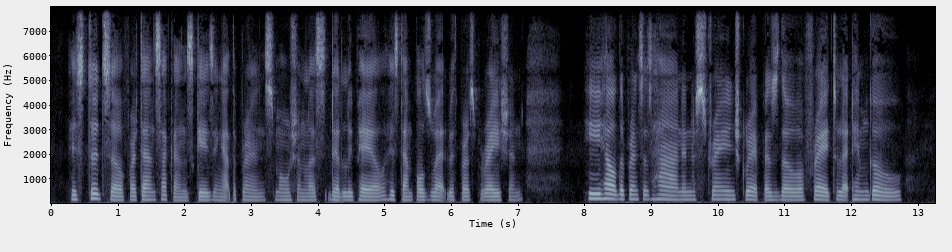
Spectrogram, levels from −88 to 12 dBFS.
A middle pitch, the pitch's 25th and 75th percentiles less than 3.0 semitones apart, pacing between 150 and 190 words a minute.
Yes: medium, 150 Hz; narrow, 2.6 semitones; average, 155 wpm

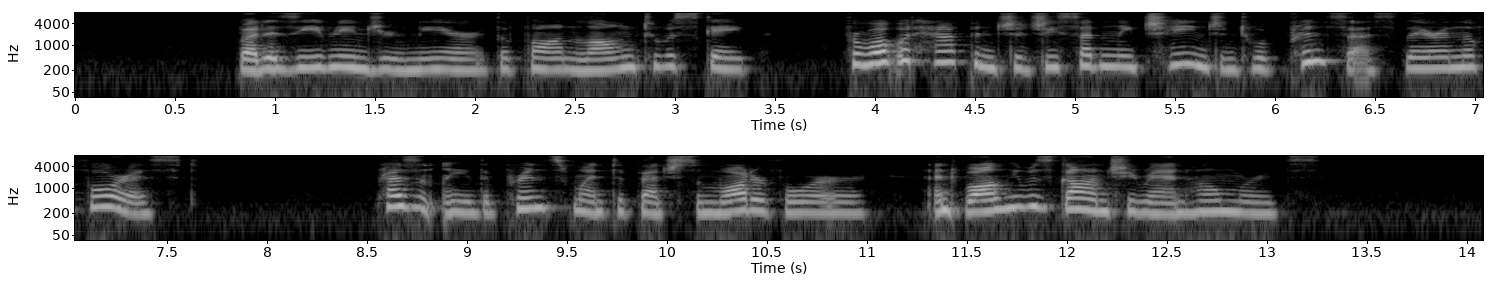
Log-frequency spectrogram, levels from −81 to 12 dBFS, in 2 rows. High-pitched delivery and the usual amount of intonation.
Yes: high, 230 Hz; average, 3.7 semitones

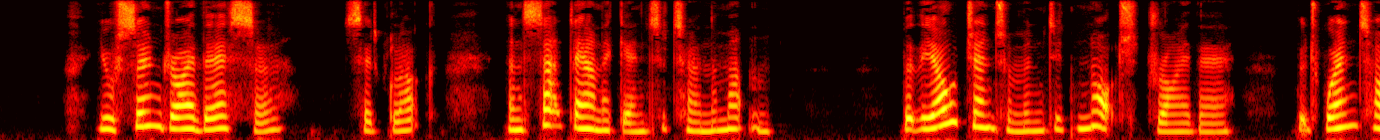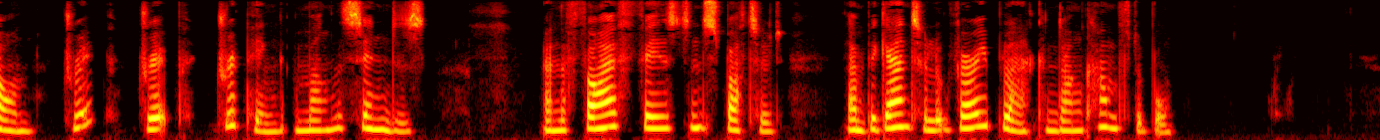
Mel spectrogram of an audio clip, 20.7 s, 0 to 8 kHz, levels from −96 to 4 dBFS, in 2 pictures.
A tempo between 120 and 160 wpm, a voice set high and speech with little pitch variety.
No: slow, 135 wpm; high, 235 Hz; average, 4.4 semitones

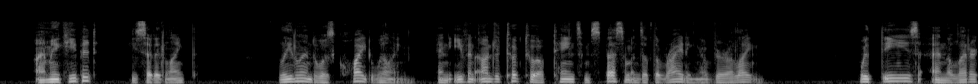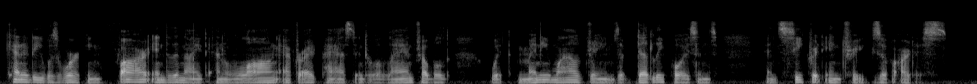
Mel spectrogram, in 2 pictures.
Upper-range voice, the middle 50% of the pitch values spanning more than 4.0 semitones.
No: low, 100 Hz; average, 4.7 semitones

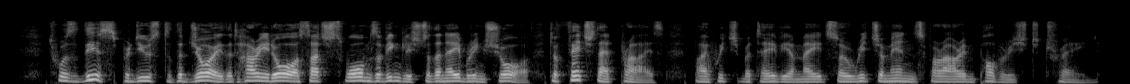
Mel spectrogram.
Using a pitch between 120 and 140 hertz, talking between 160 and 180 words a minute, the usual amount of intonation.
Yes: low, 135 Hz; average, 165 wpm; average, 3.8 semitones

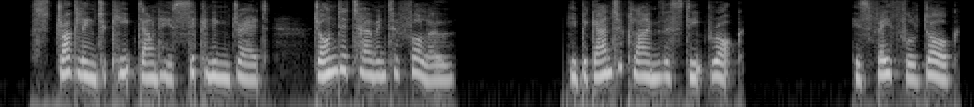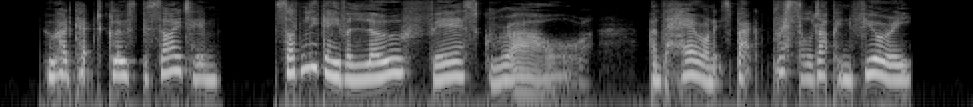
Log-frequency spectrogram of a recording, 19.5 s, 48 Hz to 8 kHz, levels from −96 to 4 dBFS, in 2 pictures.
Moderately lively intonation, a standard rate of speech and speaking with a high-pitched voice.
No: average, 3.9 semitones; slow, 130 wpm; high, 210 Hz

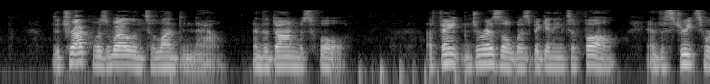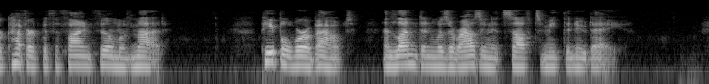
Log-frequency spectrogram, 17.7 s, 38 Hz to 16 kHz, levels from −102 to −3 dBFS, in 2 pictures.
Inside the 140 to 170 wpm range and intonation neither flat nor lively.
No: average, 145 wpm; narrow, 2.2 semitones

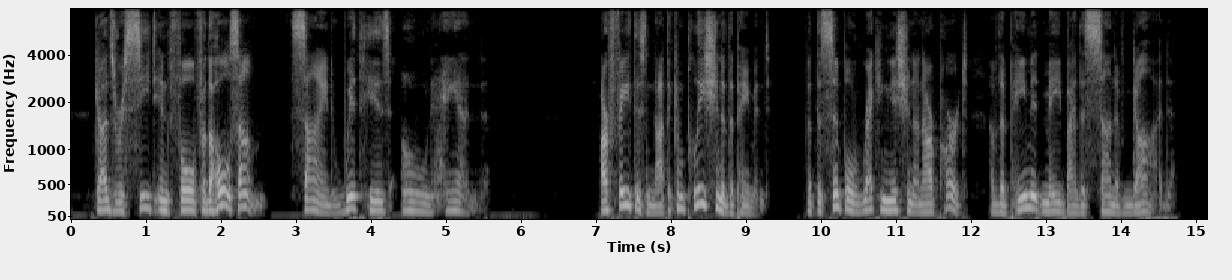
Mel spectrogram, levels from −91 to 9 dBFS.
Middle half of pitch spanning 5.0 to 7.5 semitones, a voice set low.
Yes: wide, 5.5 semitones; low, 130 Hz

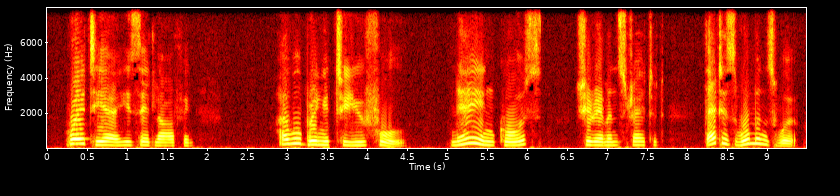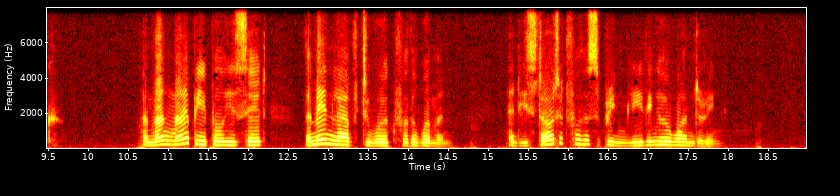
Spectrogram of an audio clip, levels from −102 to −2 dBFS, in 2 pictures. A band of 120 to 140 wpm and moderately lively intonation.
Yes: slow, 135 wpm; average, 4.1 semitones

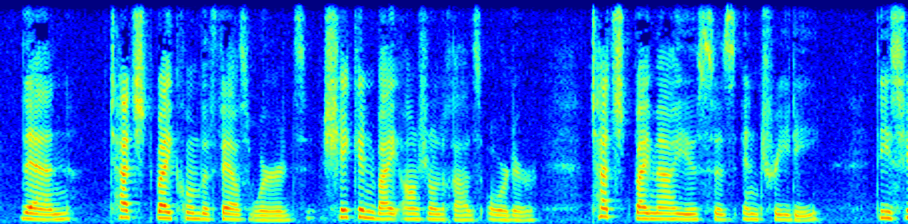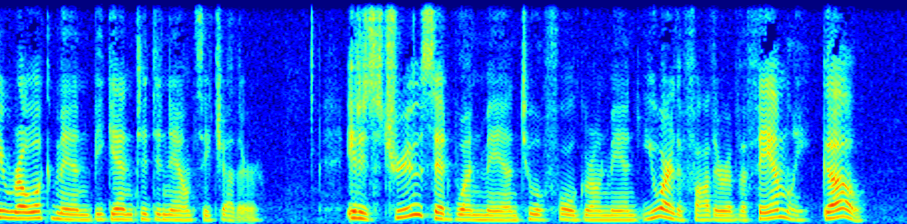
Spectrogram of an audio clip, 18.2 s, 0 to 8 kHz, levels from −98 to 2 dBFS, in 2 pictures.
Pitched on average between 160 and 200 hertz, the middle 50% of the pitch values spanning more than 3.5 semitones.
Yes: medium, 185 Hz; average, 4.3 semitones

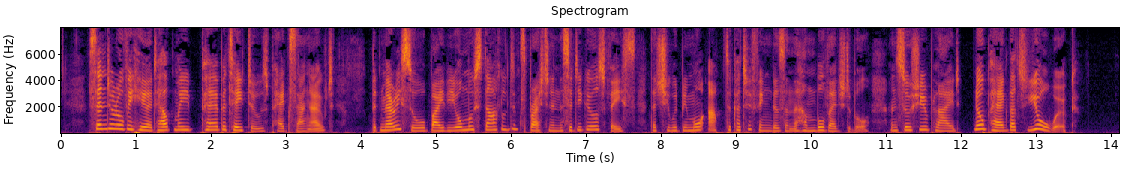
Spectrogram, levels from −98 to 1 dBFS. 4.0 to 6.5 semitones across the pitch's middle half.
Yes: average, 4.6 semitones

